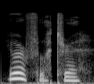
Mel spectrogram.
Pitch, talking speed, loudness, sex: 210 Hz, 255 wpm, -18 LUFS, female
